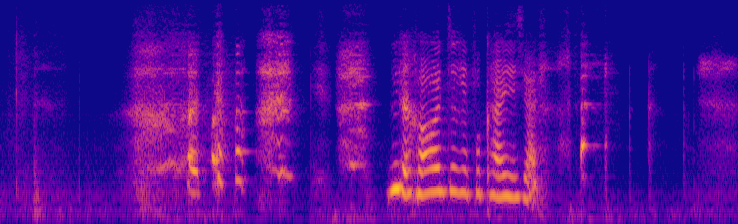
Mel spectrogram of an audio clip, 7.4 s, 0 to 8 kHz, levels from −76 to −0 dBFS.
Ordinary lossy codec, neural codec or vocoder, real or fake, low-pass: none; codec, 16 kHz, 0.5 kbps, FunCodec, trained on Chinese and English, 25 frames a second; fake; none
